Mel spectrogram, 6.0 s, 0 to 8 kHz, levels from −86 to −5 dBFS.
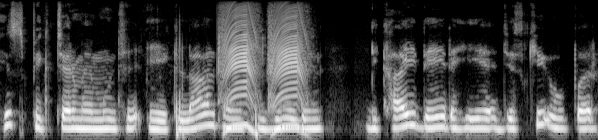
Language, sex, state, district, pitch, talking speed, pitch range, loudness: Hindi, male, Himachal Pradesh, Shimla, 165 Hz, 160 wpm, 160-180 Hz, -14 LUFS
